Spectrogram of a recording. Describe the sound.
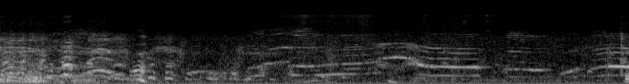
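A baby cries in wavering, drawn-out wails and whimpers that rise and fall in pitch, with a murmur of voices and room noise behind it.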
